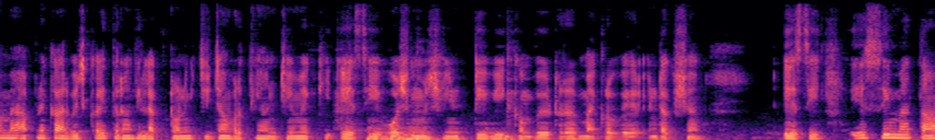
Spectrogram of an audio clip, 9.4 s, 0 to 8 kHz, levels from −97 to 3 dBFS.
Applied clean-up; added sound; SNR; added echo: classical method WPE with log-MMSE.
